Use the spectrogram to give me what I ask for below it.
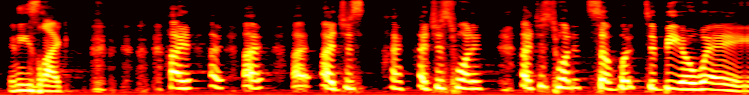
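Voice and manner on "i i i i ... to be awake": mock tearful child, higher, slow, stuttering through sobs. Retelling what a crying kid said on the couch: imitating Carson crying. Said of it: "the tears are dripping".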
